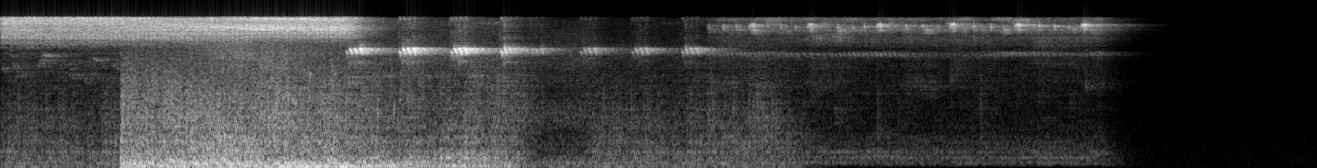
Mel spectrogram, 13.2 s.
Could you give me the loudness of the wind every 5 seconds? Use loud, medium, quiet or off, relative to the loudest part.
loud, medium, off.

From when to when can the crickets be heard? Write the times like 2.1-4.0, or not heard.
0.0-11.1.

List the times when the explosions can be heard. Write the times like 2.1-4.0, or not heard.
1.2-5.2.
